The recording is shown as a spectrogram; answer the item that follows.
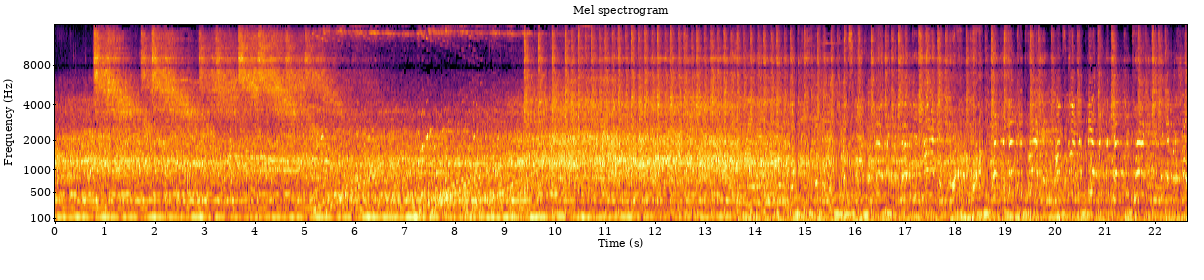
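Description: Electronic concert intro music over a large arena PA, recorded from the audience. Sustained synth chords with falling swooshes up high give way, about two-thirds of the way through, to a heavy bass beat.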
